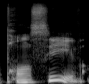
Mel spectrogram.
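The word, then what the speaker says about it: Pensieve: One thing I found very interesting is Alan Rickman slash Snape's pronunciation of pensive, because he says it like it's a French word. He says, pensive. I'll try to put a clip in of him saying it, but he pronounces it like, oh, pensive. Oh, oui, oui.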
